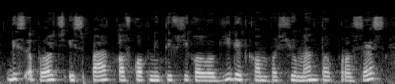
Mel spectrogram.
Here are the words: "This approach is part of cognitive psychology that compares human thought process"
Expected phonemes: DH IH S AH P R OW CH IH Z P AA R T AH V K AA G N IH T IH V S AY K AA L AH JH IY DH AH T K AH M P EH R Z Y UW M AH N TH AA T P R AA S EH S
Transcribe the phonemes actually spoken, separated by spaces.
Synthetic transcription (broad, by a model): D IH S AH P R OW CH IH S P AA R T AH F K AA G N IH T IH F S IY K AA L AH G IY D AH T K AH M P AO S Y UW M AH N T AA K P R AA S EH S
